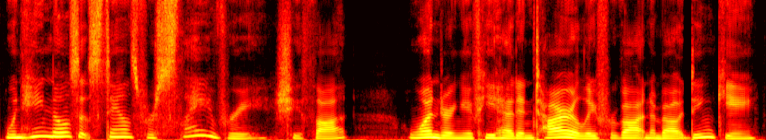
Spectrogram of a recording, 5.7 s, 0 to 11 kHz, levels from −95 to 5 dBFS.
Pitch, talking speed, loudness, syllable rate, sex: 225 Hz, 175 wpm, -18 LUFS, 5.4 syllables/s, female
